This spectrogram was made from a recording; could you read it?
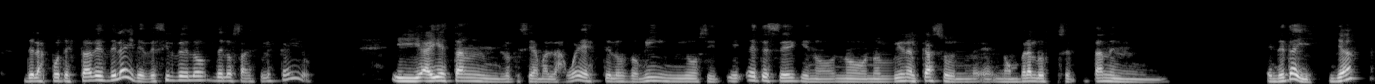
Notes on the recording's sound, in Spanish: Programa grabado en Vivo por Facebook Live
